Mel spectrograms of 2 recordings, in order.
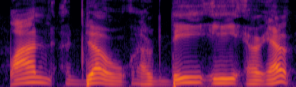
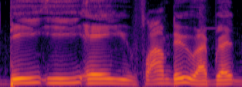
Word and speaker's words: Flandreau: Flandreau, F-L-A-N-D-E-A-U, Flandreau, that's how they say it, South Dakota.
